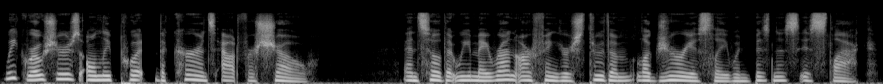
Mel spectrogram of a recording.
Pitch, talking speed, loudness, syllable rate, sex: 180 Hz, 165 wpm, -18 LUFS, 4.3 syllables/s, female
